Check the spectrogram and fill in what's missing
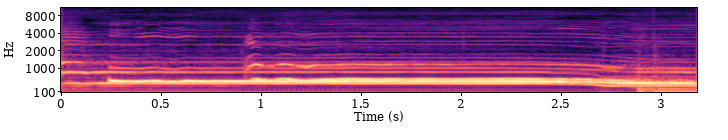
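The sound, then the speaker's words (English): A single long, loud howl holds one steady, wavering pitch for about three seconds, then drops away at the end over a low background hum. “We're gonna hoot and holler and howl at the moon.”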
